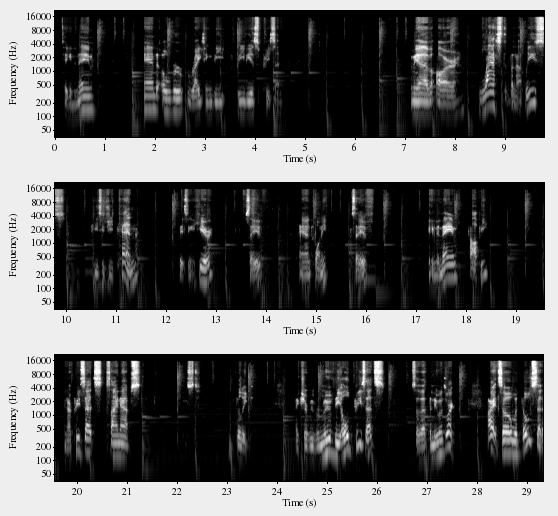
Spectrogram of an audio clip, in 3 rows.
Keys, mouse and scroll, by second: 0.3 click, 1.0 click, 1.2 ctrl+v, 1.9 click, 3.1 click, 3.4 ctrl+v, 3.8 click, 5.5 click, 6.0 f, 8.5 click, 9.9 click, 10.3 ctrl+c, 10.7 click, 11.7 click, 11.9 click, 12.2 ctrl+v, 12.5 click, 13.8 click, 14.0 ctrl+v, 14.9 2, 17.1 click, 17.7 ctrl+c, 18.1 click, 18.8 click, 19.1 ctrl+v, 19.9 click, 21.1 click, 21.4 ctrl+v, 21.7 click, 24.1 drag, 24.8 drag, 27.4 scroll up 2, 28.3 a.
